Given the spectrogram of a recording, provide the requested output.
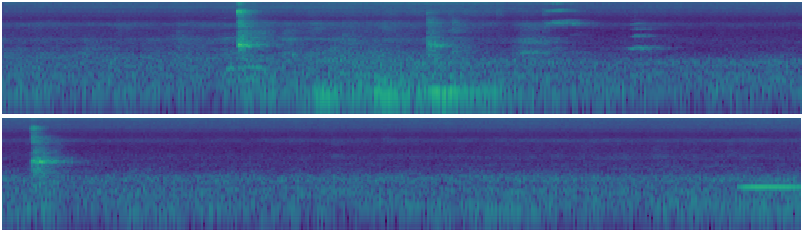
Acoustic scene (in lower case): elevator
